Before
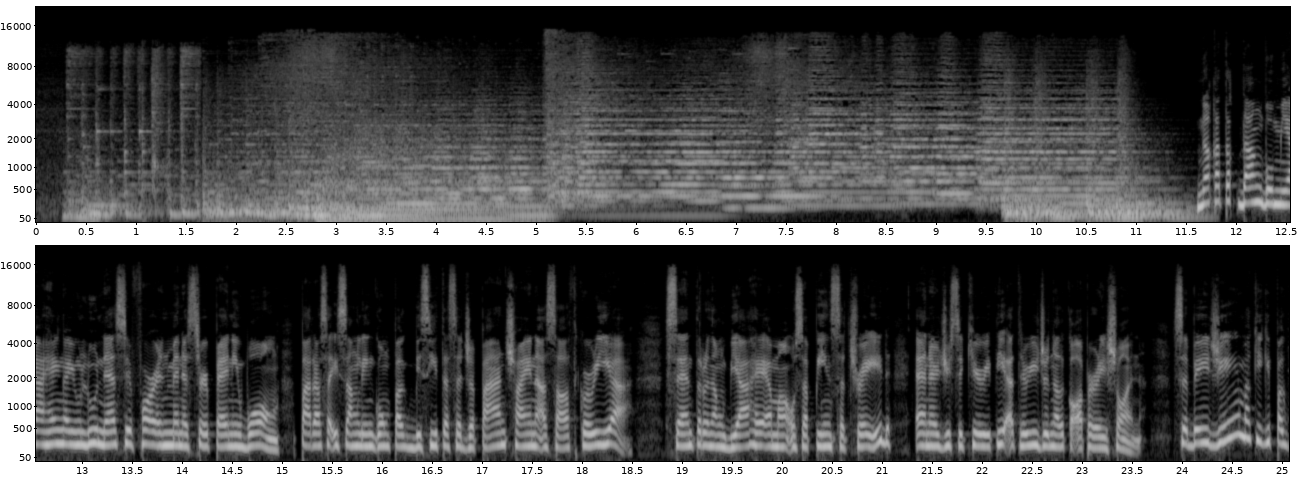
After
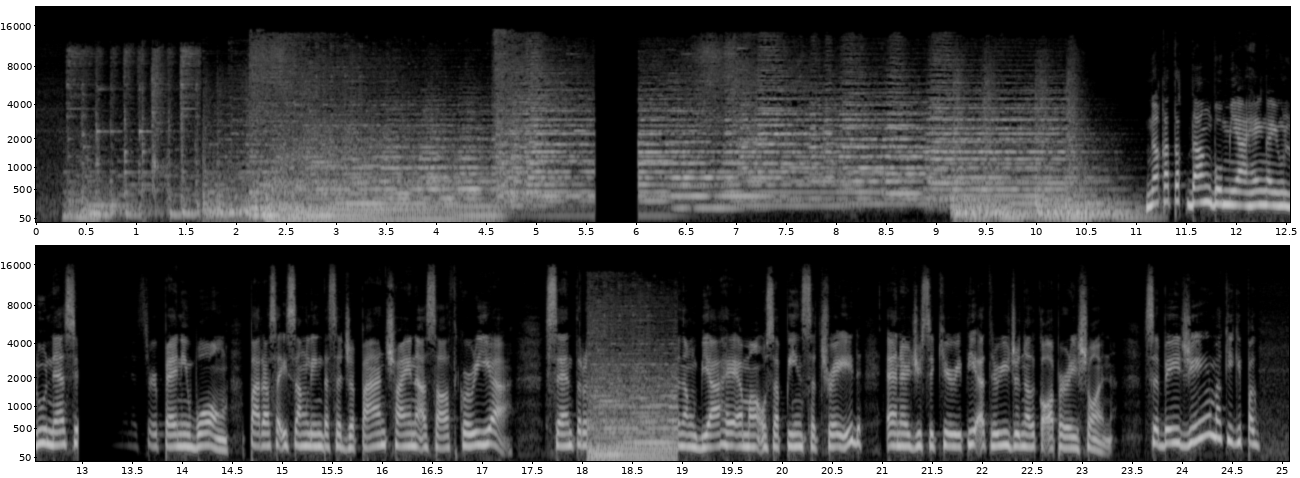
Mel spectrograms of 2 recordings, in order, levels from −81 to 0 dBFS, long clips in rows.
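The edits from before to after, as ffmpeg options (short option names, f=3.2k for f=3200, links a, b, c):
-filter_complex "[0:a]asplit=8[a][b][c][d][e][f][g][h];[a]atrim=end=2.132[i];[b]atrim=start=2.638:end=6.1,asetpts=PTS-STARTPTS,afade=t=out:st=3.458:d=0.004:c=hsin[j];[c]atrim=start=6.1:end=6.53,asetpts=PTS-STARTPTS,volume=0[k];[d]atrim=start=6.53:end=13.47,asetpts=PTS-STARTPTS,afade=t=in:d=0.004:c=hsin,afade=t=out:st=6.936:d=0.004:c=hsin[l];[e]atrim=start=13.47:end=15.942,asetpts=PTS-STARTPTS,afade=t=in:d=0.83:c=exp[m];[f]atrim=start=16.628:end=19.252[n];[g]atrim=start=3.138:end=4.052[o];[h]atrim=start=19.248[p];[j][k][l][m]concat=n=4:v=0:a=1[q];[i][q]acrossfade=d=0.004:c1=hsin:c2=hsin[r];[r][n]acrossfade=d=0.004:c1=hsin:c2=hsin[s];[s][o]acrossfade=d=0.004:c1=hsin:c2=hsin[t];[t][p]acrossfade=d=0.004:c1=hsin:c2=hsin"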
